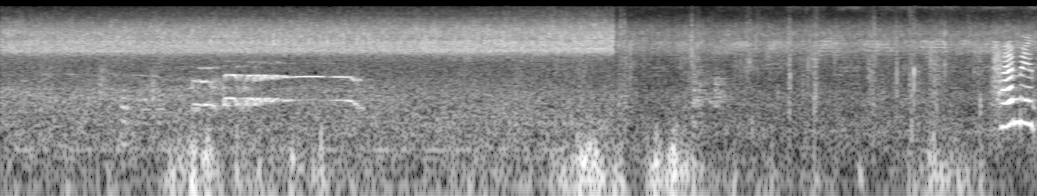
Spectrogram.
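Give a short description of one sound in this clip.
Footsteps crunch slowly on a dirt path outdoors.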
